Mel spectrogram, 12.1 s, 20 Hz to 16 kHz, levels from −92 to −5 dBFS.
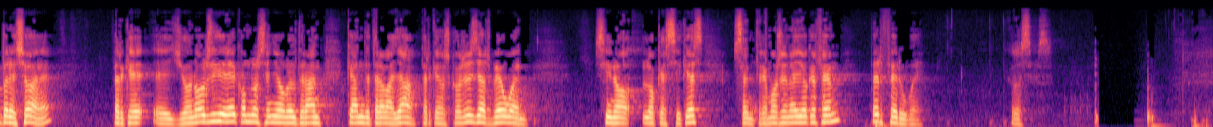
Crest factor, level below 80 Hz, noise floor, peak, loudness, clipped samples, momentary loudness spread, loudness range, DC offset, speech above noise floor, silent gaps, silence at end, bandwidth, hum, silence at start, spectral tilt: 14 dB; -46 dBFS; -54 dBFS; 0 dBFS; -14 LUFS; under 0.1%; 15 LU; 8 LU; under 0.1%; 41 dB; none; 0.15 s; 12 kHz; none; 0 s; -6.5 dB/octave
